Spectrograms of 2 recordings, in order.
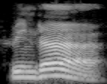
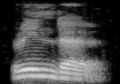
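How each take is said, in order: First: The stress is on the second syllable. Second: The stress is on the first syllable. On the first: The speaker calls it wrong. "Not render" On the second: The speaker calls it right. "we say render. Re is pronounced louder"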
